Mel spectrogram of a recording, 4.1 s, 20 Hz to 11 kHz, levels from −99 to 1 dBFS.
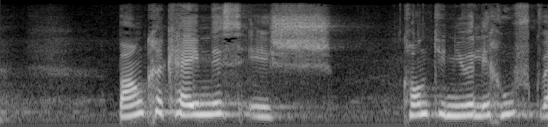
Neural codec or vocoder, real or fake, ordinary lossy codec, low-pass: none; real; none; 9.9 kHz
